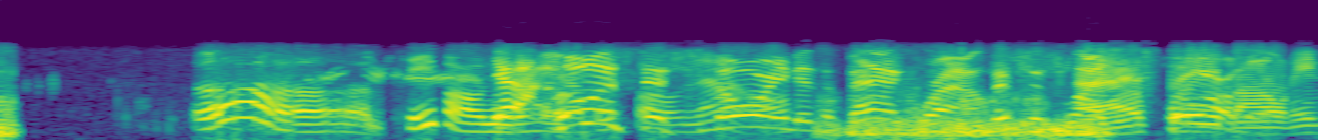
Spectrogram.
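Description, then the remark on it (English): Loud, rough snoring from someone in the background comes through a muffled, tinny phone line in a steady run of raspy, nasal snorts and drawn-out breaths with only brief gaps between them. “Who is this snoring in the background?”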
